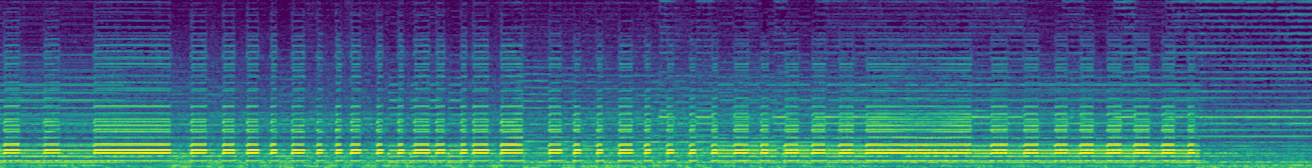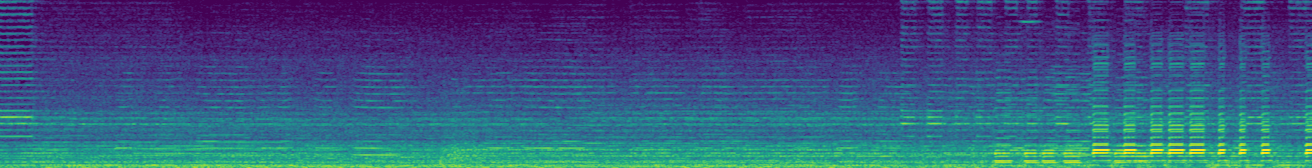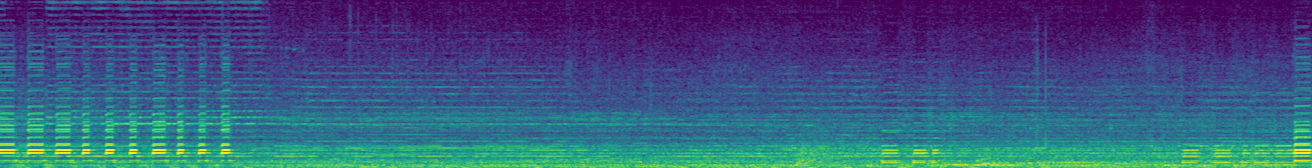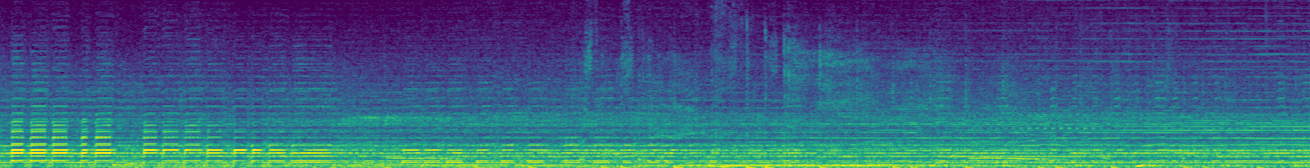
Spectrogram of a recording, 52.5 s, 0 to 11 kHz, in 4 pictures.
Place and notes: {"title": "Bd Baudouin, Bruxelles, Belgique - European demonstration of Taxi drivers against Uber", "date": "2022-09-08 12:00:00", "description": "Horns, klaxons.\nTech Note : Sony PCM-M10 internal microphones.", "latitude": "50.86", "longitude": "4.36", "altitude": "24", "timezone": "Europe/Brussels"}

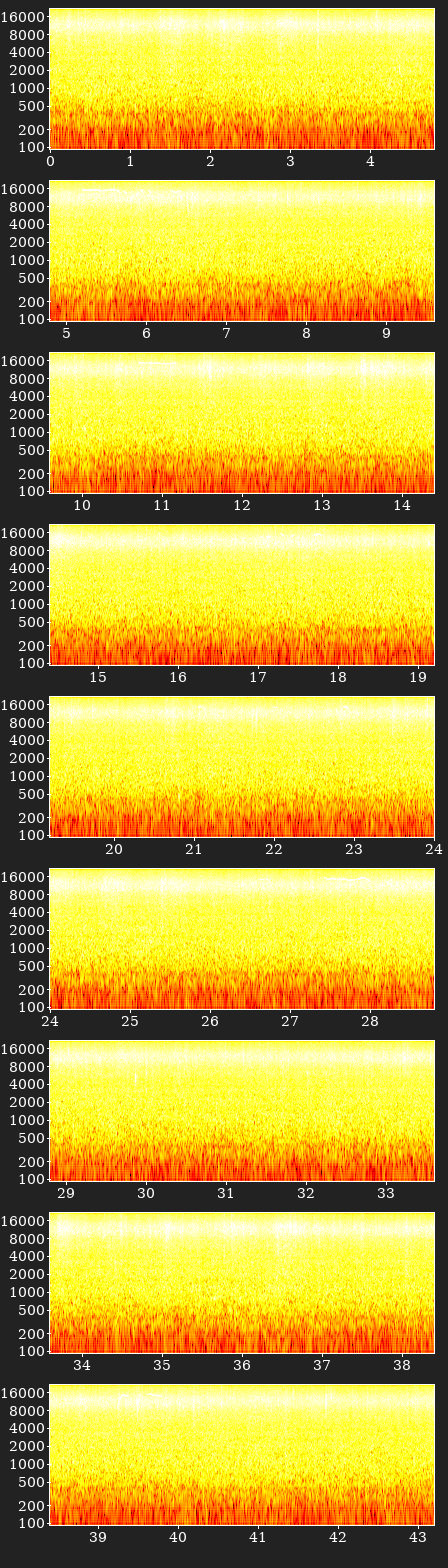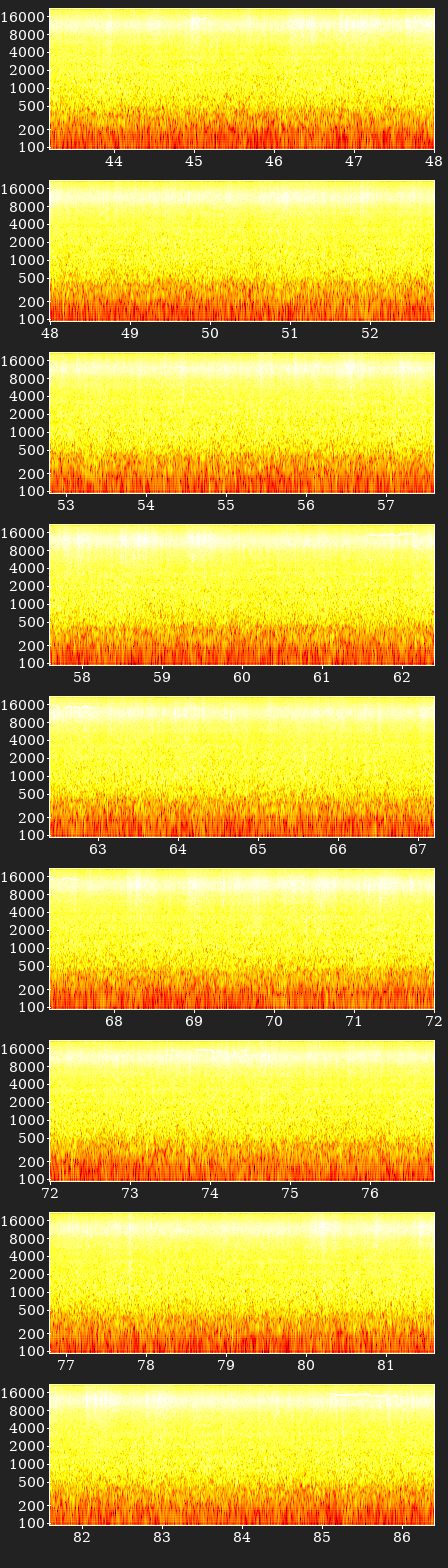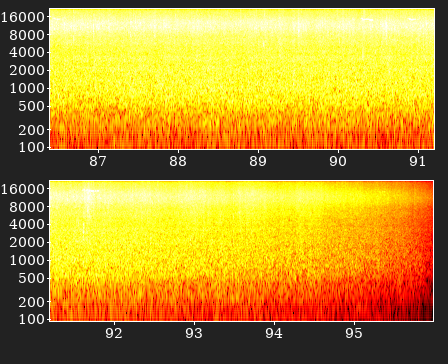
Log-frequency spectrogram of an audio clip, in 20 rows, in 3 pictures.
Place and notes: {"title": "Fuxing Rd., 吉安鄉福興村 - Waterwheel", "date": "2014-08-28 08:03:00", "description": "Waterwheel, Very Hot weather\nZoom H2n MS+XY", "latitude": "23.97", "longitude": "121.56", "altitude": "47", "timezone": "Asia/Taipei"}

